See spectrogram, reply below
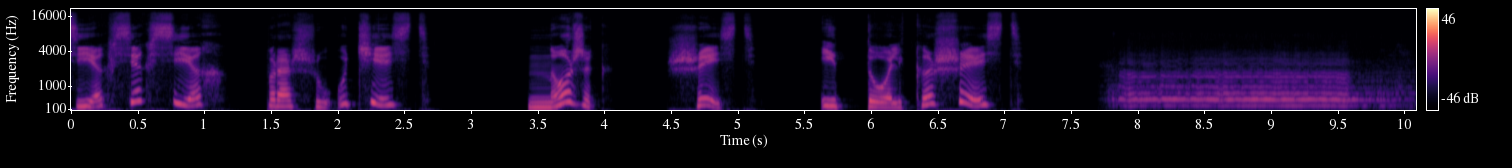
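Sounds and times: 
speech: 0.0 - 2.8, 3.4 - 7.2, 7.8 - 8.3
bee buzzing in flight: 7.7 - 10.0.

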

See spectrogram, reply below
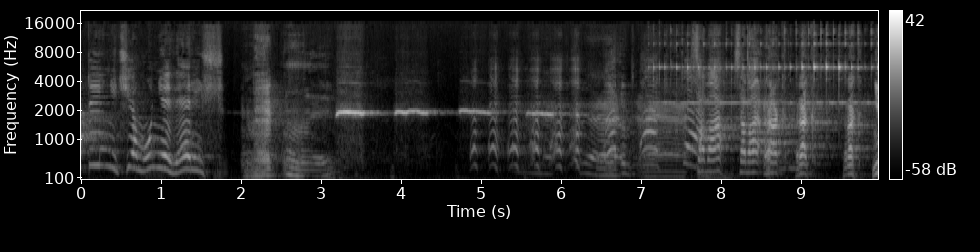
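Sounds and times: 
speech: 0.4 - 3.3, 6.3 - 9.9
people whistling at a parents' meeting: 3.2 - 6.1
laughter: 4.8 - 7.4.

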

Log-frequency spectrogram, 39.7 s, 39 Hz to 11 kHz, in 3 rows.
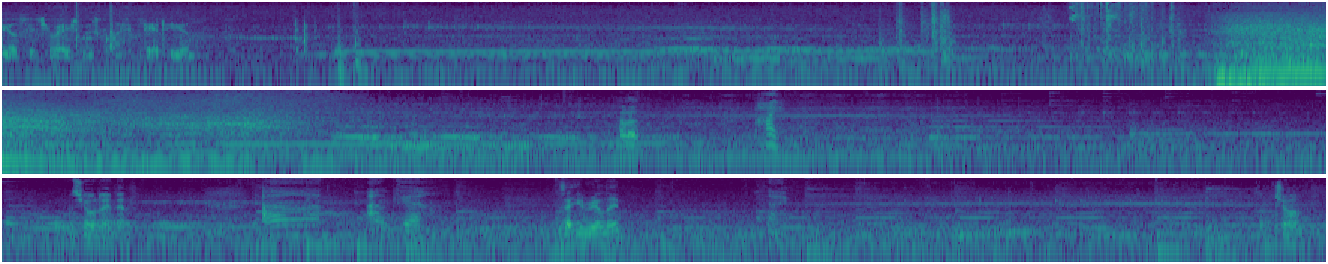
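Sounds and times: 
speech: 0.0 - 2.1, 27.3 - 27.9, 32.1 - 32.7
car engine humming while driving, heard from inside the vehicle: 0.0 - 39.7
whooshing surge: 12.0 - 16.5.

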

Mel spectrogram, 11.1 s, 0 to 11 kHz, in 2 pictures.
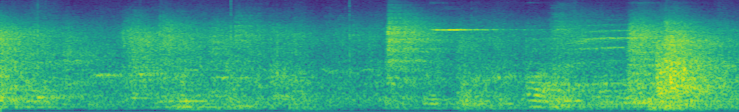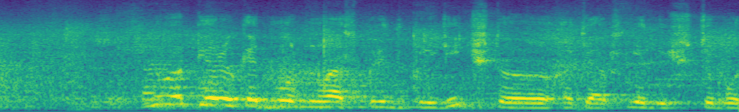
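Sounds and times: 
murmur of people settling in a room: 0.0 - 11.0
door closing with a soft thud: 3.0 - 5.7
speech: 6.9 - 11.0.

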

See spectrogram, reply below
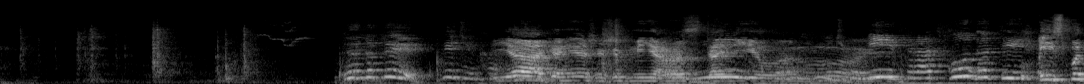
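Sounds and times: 
low noise: 0.0 - 10.8
door being opened: 0.8 - 3.2
speech: 3.5 - 10.8.

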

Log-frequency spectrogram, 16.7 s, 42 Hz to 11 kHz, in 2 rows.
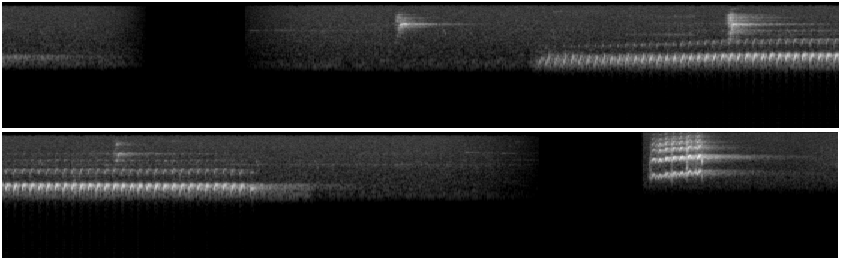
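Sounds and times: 
Northern hawk-owl Surnia ulula trilling fast and evenly: 5.4 - 11.4, 14.8 - 16.0.

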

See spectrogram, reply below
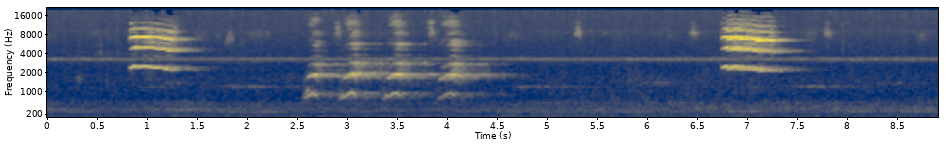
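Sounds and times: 
Long-eared owl screeching: 0.8 - 1.5, 2.6 - 4.6, 6.8 - 7.4.

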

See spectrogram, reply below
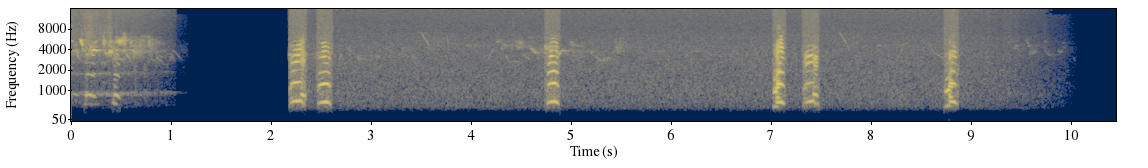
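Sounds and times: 
whooper swan Cygnus cygnus honking: 2.2 - 9.8.

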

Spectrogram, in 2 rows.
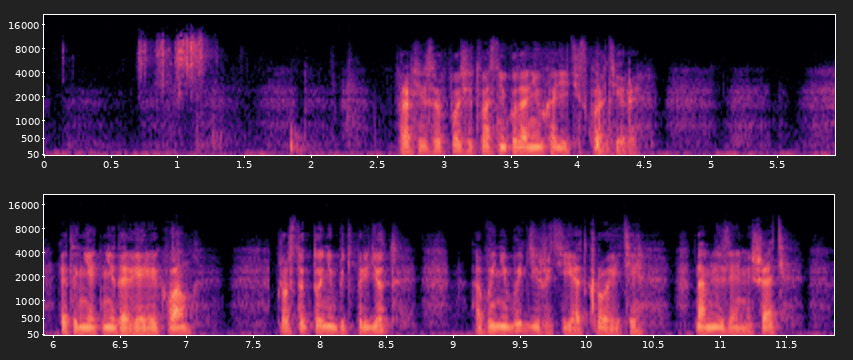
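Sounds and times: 
small metal front door key clinking as it is set down: 0.0 - 1.4
speech: 2.7 - 4.7, 6.0 - 11.6.

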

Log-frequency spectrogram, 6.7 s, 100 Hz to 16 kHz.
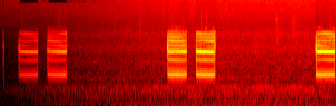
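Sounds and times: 
low hum: 0.0 - 6.7
telephone ringing on an outgoing call: 0.4 - 1.4, 3.4 - 4.4, 6.3 - 6.7.

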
